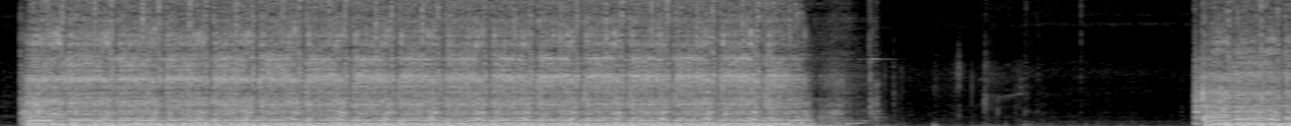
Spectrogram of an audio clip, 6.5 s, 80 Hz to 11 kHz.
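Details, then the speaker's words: 1997 Evinrude 150HP two-stroke V6 outboard, sat 20+ years, fogged, battery cranking during per-cylinder compression test: steady even cranking about four beats a second, pause, no catching or grinding; normal cranking. "So we're gonna swap to the next one and fire it up or crank it over and see what we get on the remainders. Hopefully they're all pretty close to each other."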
